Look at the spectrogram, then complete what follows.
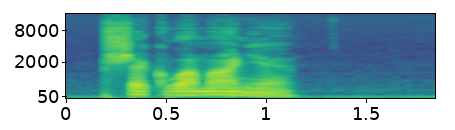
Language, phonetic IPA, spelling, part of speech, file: Polish, [ˌpʃɛkwãˈmãɲɛ], przekłamanie, noun, Pl-przekłamanie.ogg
